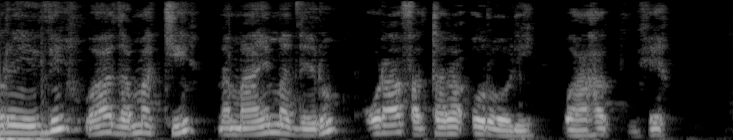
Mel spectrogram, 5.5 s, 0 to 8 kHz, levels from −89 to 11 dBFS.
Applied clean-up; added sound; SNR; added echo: classical method WPE with log-MMSE.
